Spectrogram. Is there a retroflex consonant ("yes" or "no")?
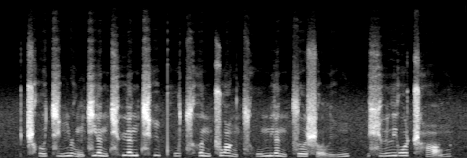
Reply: yes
